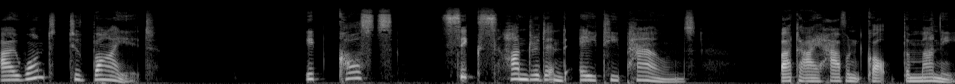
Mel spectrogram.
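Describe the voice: In a put-on character voice pitched high for a man, he talks at a slow pace with lively intonation and long, frequent pauses, recorded very cleanly against a silent background with a dry, close sound and no echo.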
